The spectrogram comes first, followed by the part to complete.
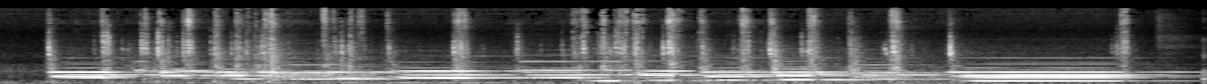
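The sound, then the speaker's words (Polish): A church pipe organ in Kazimierz, heard from up at the organ console, plays a fragment of an anonymous piece in sustained chords, its keyboard action clicking and clacking sharply and irregularly with each key change, the mechanical taps clearly audible over the loud held tones. “Zobaczycie Państwo, jak to brzmi na górze, jak to jest słyszalna praca klawiatury.”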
